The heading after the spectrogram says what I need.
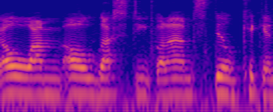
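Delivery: ordinary talk, nothing marked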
